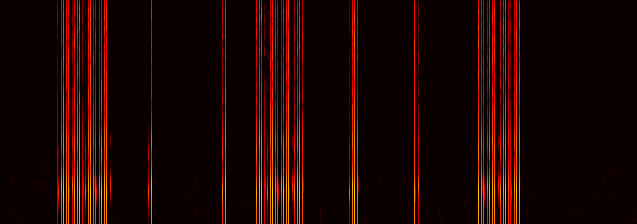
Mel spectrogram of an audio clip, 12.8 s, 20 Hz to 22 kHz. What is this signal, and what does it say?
Pulse dialling, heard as clicks on a phone line, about 9 pulses a second. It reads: 0 1 1 9 2 1 8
